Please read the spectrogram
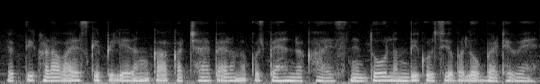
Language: Hindi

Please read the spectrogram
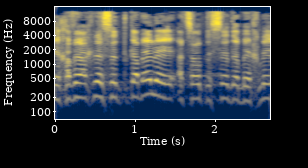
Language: Hebrew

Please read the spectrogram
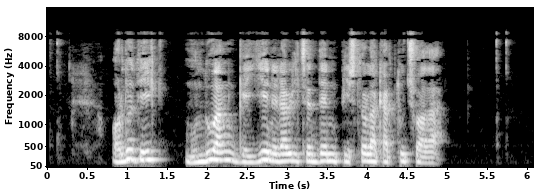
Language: Basque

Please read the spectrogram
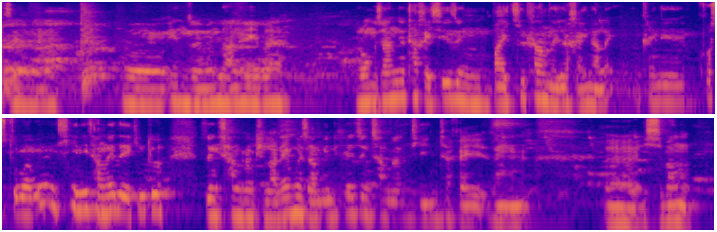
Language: Bodo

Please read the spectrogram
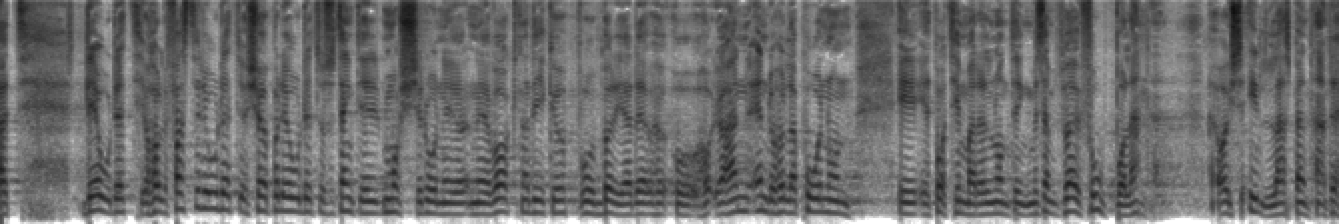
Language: Swedish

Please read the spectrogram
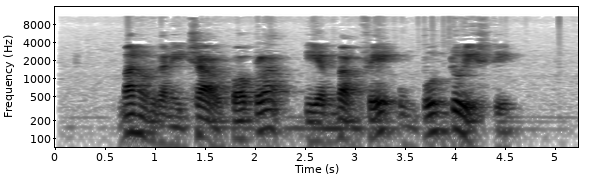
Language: Catalan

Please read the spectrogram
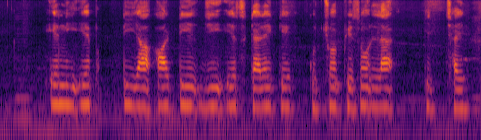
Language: Maithili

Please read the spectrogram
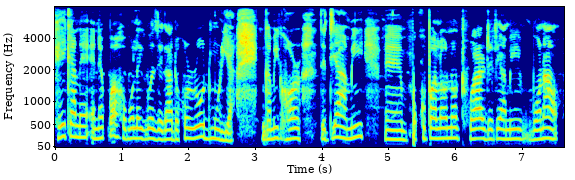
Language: Assamese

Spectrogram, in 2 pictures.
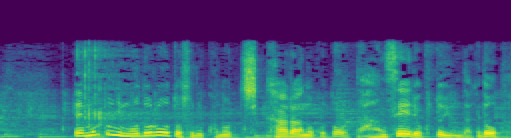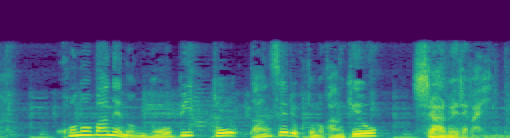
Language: Japanese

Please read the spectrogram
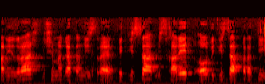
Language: Hebrew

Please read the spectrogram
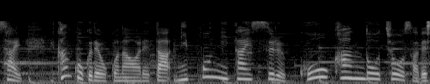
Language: Japanese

